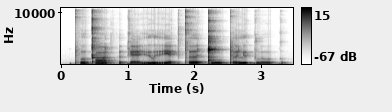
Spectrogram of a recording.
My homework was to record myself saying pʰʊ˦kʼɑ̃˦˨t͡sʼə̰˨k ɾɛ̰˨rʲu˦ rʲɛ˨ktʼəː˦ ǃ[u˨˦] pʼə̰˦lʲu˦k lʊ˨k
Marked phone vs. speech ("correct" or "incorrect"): incorrect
